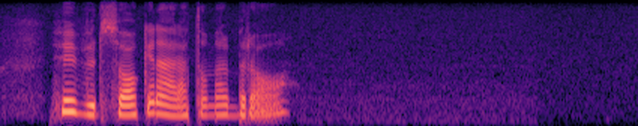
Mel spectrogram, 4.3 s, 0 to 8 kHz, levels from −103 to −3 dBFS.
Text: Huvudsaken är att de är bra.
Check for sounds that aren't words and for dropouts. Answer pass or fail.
pass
